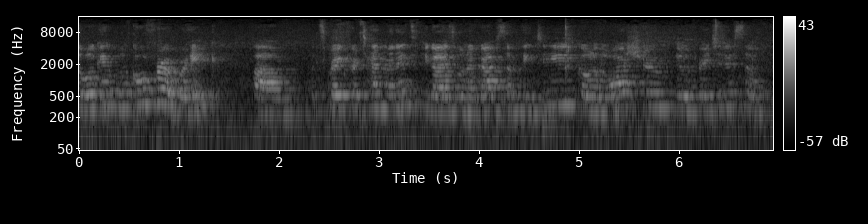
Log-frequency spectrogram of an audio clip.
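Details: Adult woman; typical speech.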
